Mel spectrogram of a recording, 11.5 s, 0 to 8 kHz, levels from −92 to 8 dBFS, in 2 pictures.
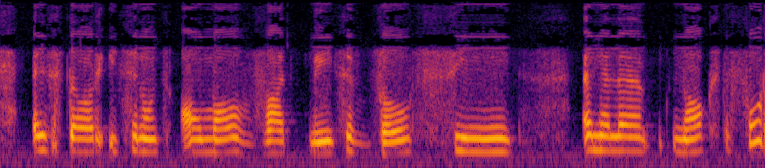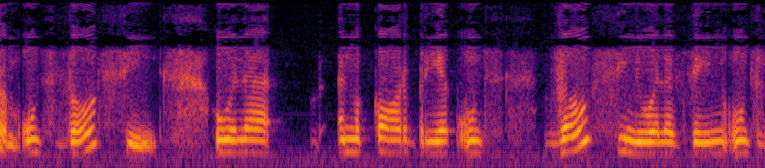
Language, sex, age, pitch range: Dutch, female, 30-49, 165-235 Hz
